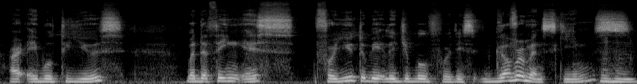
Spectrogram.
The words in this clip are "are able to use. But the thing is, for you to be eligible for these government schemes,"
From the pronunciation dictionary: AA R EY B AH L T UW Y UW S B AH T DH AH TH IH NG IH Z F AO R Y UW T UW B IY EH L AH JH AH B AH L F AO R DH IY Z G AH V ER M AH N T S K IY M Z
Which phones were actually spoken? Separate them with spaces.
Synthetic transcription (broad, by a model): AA R EY B AH L T UW Y UW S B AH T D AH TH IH NG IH S F AO R Y UW T UW B IY EH L AH JH AH B AH L F AO R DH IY S G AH V ER M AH N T S K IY M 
